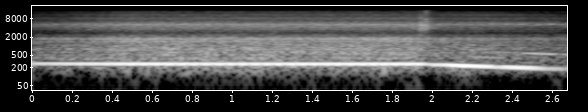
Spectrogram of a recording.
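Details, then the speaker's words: Earlier Hoover Constellation 867A with an all-metal motor, plugged in and running: steady hum with a soft high whistle that sags lower near the end, quieter than a later unit but still good suction. Quieter running because the machine is clogged. "but the main reason why it's quieter is because it's all clogged up"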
